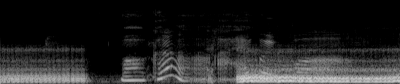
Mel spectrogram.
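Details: While eating a homemade treat, a frightened Dachshund growls: a steady low rumble, a quick pause with a couple of sharp rising-and-falling whimpering notes, then the deep growl returns.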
